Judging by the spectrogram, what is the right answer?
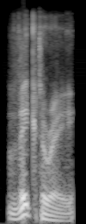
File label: "victory", British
